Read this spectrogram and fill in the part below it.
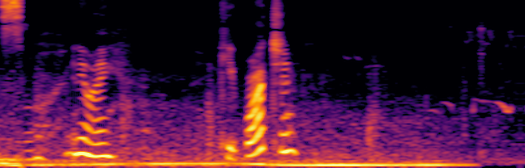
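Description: A woman speaks cheerfully close by.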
